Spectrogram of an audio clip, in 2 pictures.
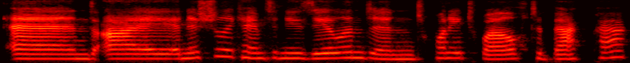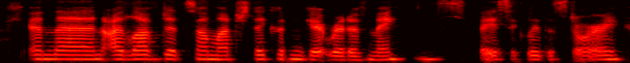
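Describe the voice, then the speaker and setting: An American woman, a political candidate, answering interview questions earnestly with many ums and pauses. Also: mid-range voice, bright, forceful tone, no room sound. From United States.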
